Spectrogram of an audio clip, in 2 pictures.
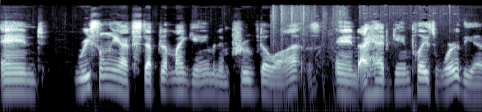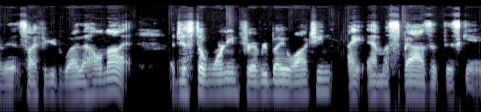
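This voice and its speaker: A man at medium pitch talks at a very fast pace with fairly even intonation, in a dry, close sound with no echo and a quiet background. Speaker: gaming YouTuber. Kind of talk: gameplay commentary. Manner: stuttering; casual, rambling.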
